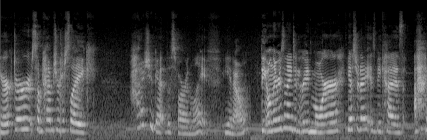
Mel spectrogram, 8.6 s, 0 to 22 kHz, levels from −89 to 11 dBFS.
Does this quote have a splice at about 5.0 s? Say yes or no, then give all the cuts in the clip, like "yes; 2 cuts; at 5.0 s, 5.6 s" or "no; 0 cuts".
yes; 1 cut; at 5.0 s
